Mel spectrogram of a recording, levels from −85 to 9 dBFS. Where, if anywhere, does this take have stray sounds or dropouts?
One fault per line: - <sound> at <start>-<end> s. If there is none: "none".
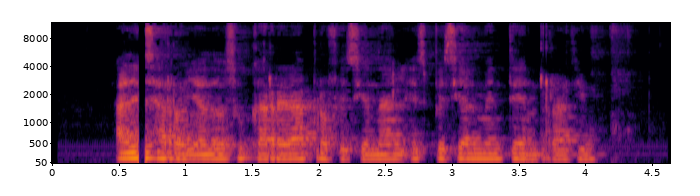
- dropout at 0.6-0.7 s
